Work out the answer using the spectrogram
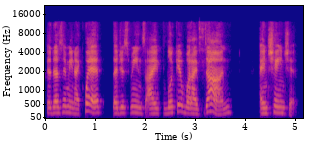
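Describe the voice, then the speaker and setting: A New York woman co-hosts a coaching podcast, chatting candidly and self-deprecatingly with frequent restarts. Her voice is medium-pitched and fairly bright.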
